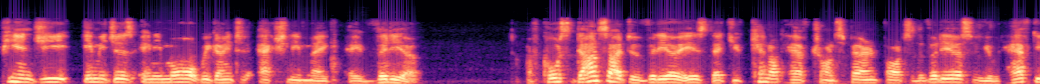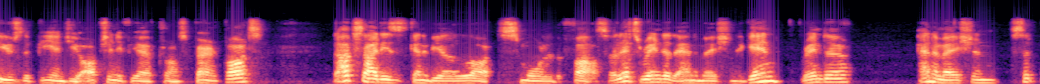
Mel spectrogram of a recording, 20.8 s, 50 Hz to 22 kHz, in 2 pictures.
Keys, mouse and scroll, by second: 18.2-20.3 drag.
